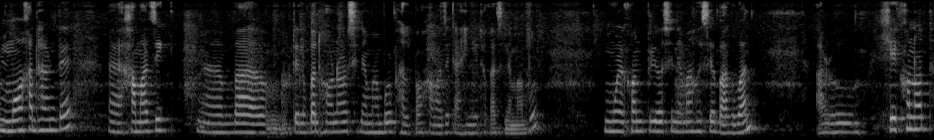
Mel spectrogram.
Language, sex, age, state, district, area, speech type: Assamese, female, 45-60, Assam, Dibrugarh, rural, spontaneous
